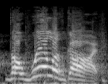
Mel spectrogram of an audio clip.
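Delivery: ordinary talk, nothing marked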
